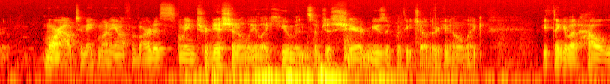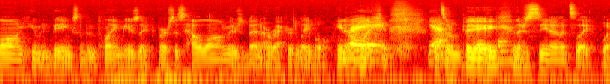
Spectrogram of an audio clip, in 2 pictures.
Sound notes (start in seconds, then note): none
